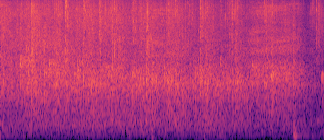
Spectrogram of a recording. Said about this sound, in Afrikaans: Ag gee vir hulle 'n lekker hande klap toe.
